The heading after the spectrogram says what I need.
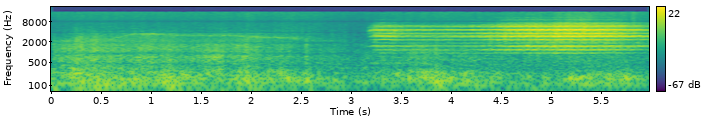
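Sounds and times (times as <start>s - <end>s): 
deep rolling thunder as a thunderstorm begins: 0.0s - 5.9s
steady high-pitched tonal sound: 3.2s - 5.9s.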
